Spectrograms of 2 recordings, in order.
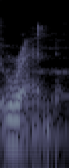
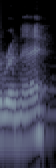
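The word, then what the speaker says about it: Renne: It's pronounced Ren.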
